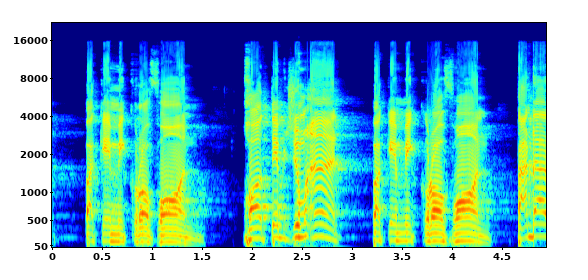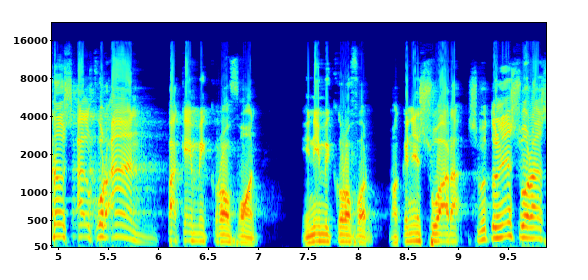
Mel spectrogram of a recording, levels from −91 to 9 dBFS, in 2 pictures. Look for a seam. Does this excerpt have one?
no; 0 cuts

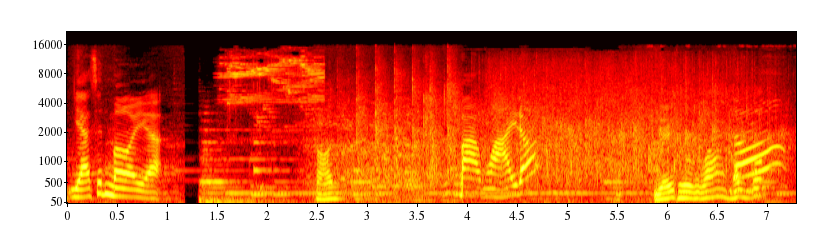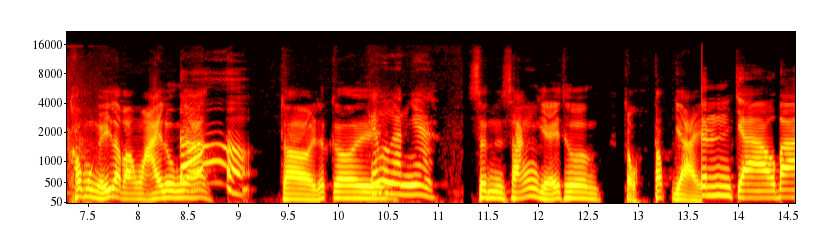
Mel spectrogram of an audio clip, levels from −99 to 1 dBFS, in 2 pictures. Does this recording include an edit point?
yes; 1 cut; at 13.6 s

